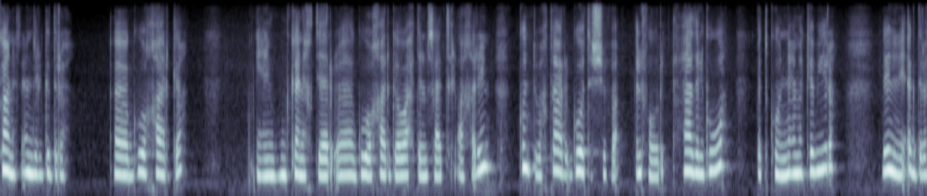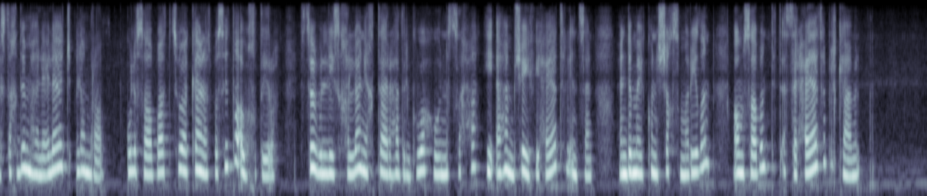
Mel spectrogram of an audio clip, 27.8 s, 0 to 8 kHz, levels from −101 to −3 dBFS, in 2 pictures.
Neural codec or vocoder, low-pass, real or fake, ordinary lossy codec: none; 7.2 kHz; real; none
